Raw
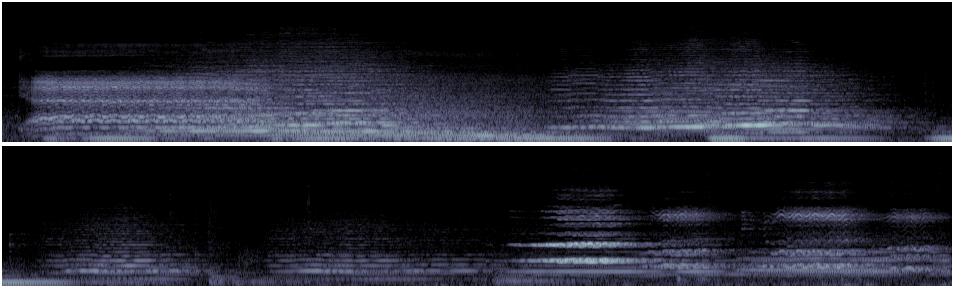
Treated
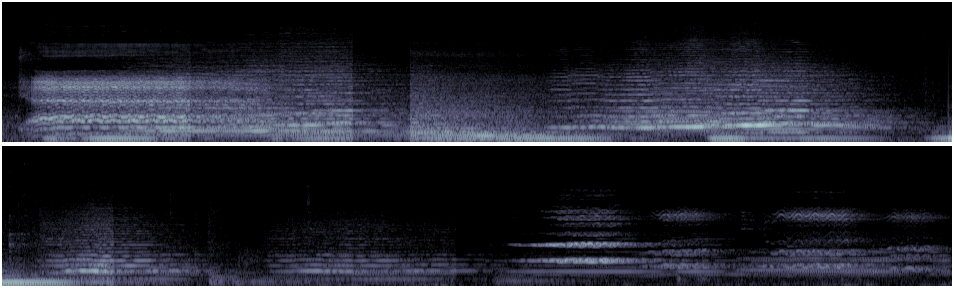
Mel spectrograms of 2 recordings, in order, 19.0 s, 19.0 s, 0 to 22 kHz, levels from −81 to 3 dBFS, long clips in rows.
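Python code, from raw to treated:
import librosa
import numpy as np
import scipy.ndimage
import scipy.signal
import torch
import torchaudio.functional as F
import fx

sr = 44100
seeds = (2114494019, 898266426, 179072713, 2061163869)

y = fx.gain(x, sr, db=fx.steps((0.0, 5.0), (1.89, -1.5), (3.51, -10.0), (4.09, 2.0), (9.47, 9.0), (10.62, 0.0), (14.05, -7.5)))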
